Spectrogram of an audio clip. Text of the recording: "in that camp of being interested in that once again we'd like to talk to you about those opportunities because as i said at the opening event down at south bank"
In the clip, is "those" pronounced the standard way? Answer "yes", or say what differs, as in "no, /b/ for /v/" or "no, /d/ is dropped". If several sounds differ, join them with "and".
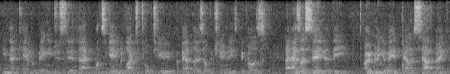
yes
